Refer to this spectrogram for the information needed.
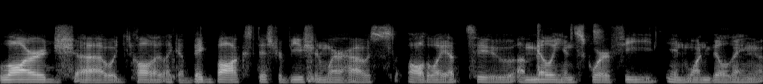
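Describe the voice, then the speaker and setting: A man with a fairly low pitch and vocal fry talks at a fairly slow pace in a slight Boston accent. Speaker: industrial real estate broker. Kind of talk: webinar presentation. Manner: many fillers (um, uh).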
